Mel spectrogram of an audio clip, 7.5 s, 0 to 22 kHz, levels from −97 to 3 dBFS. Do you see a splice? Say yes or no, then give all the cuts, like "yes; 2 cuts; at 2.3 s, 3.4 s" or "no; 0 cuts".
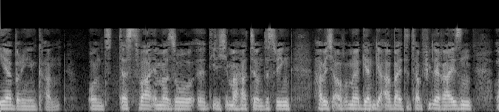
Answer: yes; 3 cuts; at 1.0 s, 3.2 s, 5.5 s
